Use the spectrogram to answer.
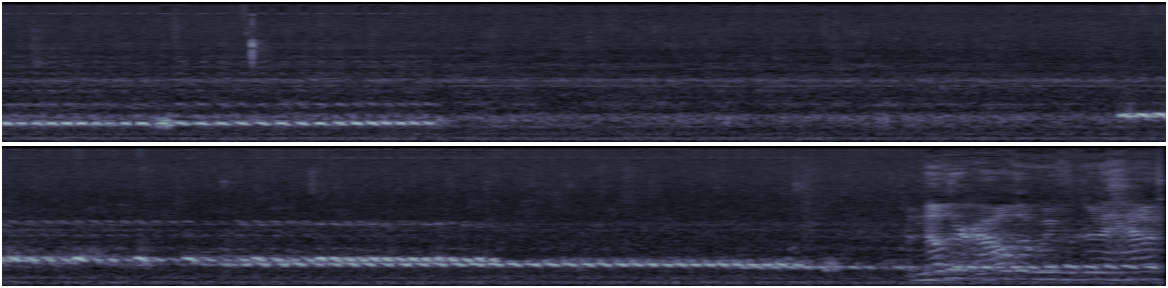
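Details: Eastern Screech-Owl of Iowa, a small grey owl, gives a brief, even, quavering trill, then a longer trill that slides gently downward like a soft whinny; a short rustling noise ends it.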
